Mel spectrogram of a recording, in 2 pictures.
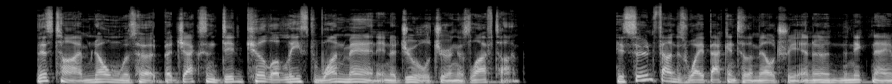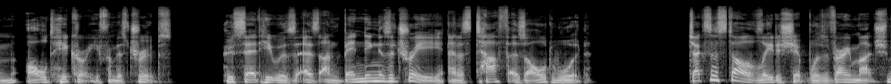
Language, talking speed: English, 200 wpm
